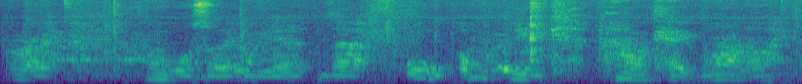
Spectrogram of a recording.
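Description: A fast-talking middle-aged Englishman with a fairly high voice rambles through a casual hands-on electronics tutorial, thinking aloud as he works in a small indoor workroom. He hosts this DIY video. There's some background noise, and the mic is placed far off.

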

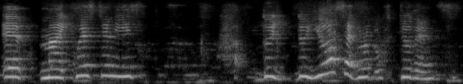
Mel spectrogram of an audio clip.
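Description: A young woman from Mexico with a Mexican Spanish accent, speaking English as a second language slowly and haltingly on a video call as a workshop participant. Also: high voice. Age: young adult. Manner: slow, halting, searching for words. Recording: echoey, dull video-call audio.

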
